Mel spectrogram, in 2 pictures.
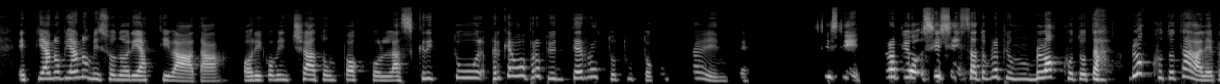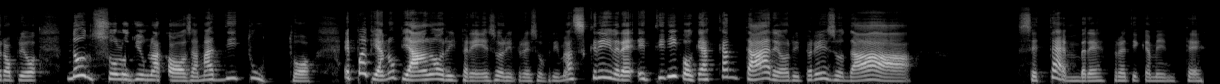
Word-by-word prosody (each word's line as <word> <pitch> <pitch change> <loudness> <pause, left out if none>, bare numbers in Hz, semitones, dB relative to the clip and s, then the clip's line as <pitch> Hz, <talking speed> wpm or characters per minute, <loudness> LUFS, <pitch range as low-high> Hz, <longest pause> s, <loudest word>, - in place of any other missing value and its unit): E, 220 0 -3
piano 270 +3 +3
piano, 295 +3 +3
mi 255 -4 -2
sono 220 -2 -2
riattivata. 190 -6 +2
Ho 190 - +1
ricominciato 220 +2 0
un 205 -1 -8
po' 210 -1 -2
con 190 -2 -5
la 190 - +2
scrittur 275 - -4
perché 290 +6 -3
avevo 395 +1 +1
proprio 320 -6 -4
interrotto 295 +1 -3
tutto, 240 -6 -11
completamente. 205 - -11 0.6
Sì, 370 -3 -4
sì, 355 +3 0 0.2
proprio 335 -2 +5
Sì, 390 - +5
sì, - - +3
è - - -9
stato 290 -1 +1
proprio 315 0 -4
un 245 -2 -5
blocco 325 0 +4
tota 235 -2 +3 0.2
blocco - - 0
totale 290 - +3
proprio, 195 -1 -3 0.3
non 390 +4 +2
solo 240 0 0
di 230 +2 -4
una 210 -3 0
cosa, 180 -1 0
ma 215 +4 +1
di 265 +6 -7
tutto. 155 - -6 0.3
E 300 - -1
poi, 260 -1 +2
piano 235 +6 +1
piano 220 -2 +6
ho 240 - +2
ripreso, 185 -3 -5
ho - - -2
ripreso 170 -1 -9
prima 175 +6 -8
a - - -1
scrivere 255 -7 +1
e 255 -3 -4
ti 310 +5 -5
dico 370 - +3
che 235 - 0
a 230 0 0
cantare 280 - +3
ho 180 - -3
ripreso 205 +3 -5
da 170 -3 +4 1.0
settembre 170 -2 -3
praticamente, 165 -3 -9
225 Hz, 155 wpm, -24 LUFS, 190-285 Hz, 1.0 s, piano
